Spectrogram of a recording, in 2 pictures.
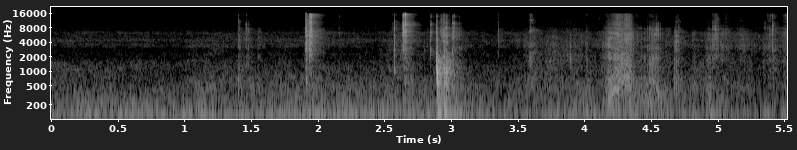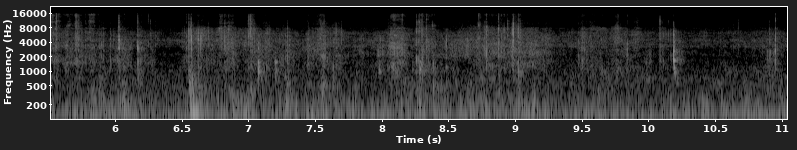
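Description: Small plastic clicks and rustling as a lancing device and blood glucose meter kit are handled: three sharp clicks about two to three seconds in, then a rustle and lighter clicks and handling noise from the meter's fabric case.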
